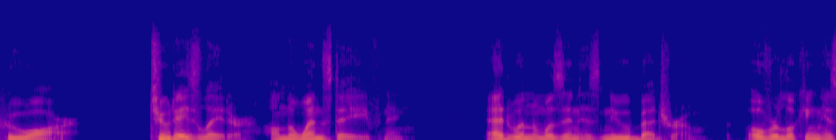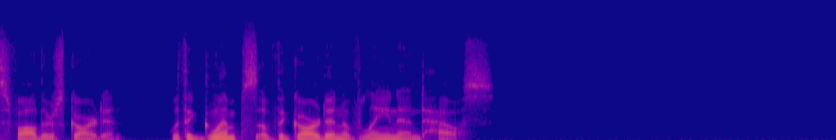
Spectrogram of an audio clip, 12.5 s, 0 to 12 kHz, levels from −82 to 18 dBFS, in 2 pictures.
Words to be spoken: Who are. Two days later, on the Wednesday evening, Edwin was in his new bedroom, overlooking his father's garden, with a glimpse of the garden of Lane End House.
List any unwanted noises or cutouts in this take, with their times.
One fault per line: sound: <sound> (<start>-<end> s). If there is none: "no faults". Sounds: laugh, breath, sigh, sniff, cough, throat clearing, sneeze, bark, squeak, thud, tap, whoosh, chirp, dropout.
no faults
